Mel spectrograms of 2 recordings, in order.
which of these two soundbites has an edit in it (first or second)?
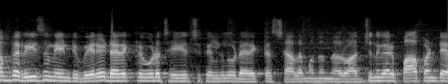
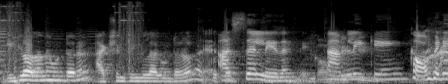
second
